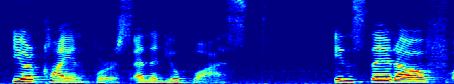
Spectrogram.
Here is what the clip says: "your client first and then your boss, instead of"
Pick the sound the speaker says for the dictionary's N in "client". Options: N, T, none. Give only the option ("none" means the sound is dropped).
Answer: N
